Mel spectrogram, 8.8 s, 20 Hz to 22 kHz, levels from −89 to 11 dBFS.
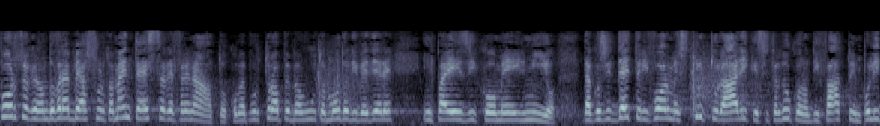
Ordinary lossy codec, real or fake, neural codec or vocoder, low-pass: none; real; none; none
